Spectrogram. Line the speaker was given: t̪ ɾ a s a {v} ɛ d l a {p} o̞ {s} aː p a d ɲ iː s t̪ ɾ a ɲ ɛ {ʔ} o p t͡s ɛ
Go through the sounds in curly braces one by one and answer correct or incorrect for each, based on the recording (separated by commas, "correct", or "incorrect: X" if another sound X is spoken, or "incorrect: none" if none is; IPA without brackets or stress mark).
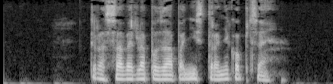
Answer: correct, correct, incorrect: z, incorrect: k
